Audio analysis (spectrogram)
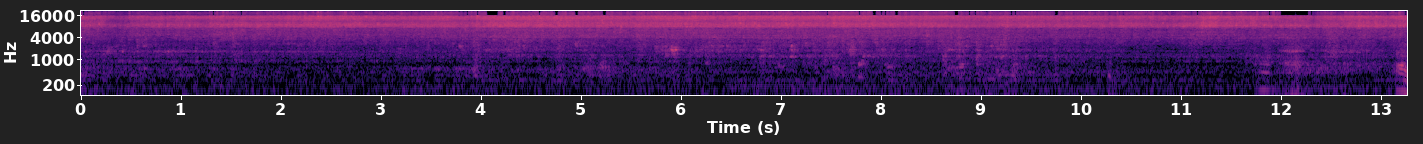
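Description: Steady running tap water with a broad hiss throughout while hands are washed in a kitchen, continuous and fairly close with no pauses.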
